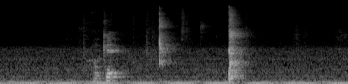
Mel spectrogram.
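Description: A small object knocks down onto a wooden surface.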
